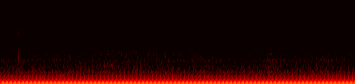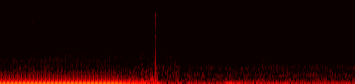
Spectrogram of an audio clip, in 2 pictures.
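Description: A loud, steady low electrical hum with a buzz, dying away about seven seconds in. A single sharp click follows.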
